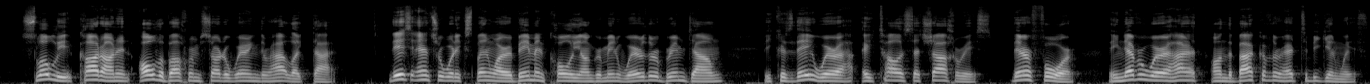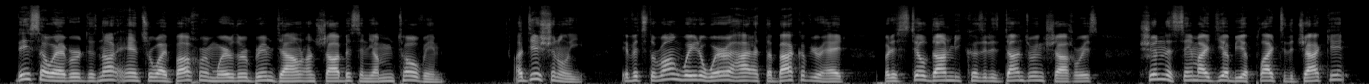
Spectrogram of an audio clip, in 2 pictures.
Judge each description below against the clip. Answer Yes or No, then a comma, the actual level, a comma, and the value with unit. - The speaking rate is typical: No, fast, 220 wpm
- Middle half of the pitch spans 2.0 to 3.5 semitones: No, average, 4.1 semitones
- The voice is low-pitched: No, medium, 170 Hz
